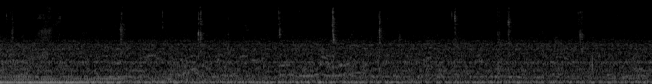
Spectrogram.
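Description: Close-miked wet chewing and lip smacks while eating rice and curry: irregular sharp clicks, a few a second, over a low steady hum.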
